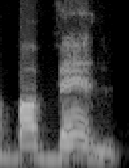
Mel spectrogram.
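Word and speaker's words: בָּבֶל: e a letra lit E aí você fala bavel é assim que se pronuncia então na ela era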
